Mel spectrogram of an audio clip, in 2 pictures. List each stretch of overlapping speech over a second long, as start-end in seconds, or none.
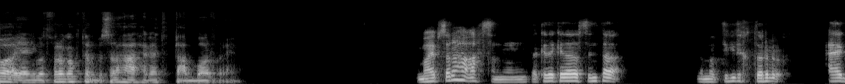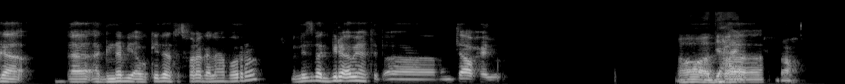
none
